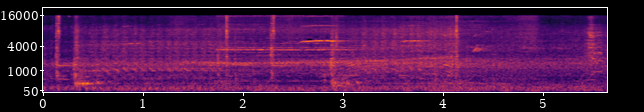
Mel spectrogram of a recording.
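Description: Busy street traffic: motor vehicle engines running in a low continuous rumble, with voices of people nearby and a few short sharp clicks, the loudest about half a second in.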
